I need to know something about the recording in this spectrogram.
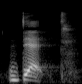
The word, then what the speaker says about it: debt: to someone now friends this word debt D BT is spelled with a B but we don't actually say the be we just say debt that's right now to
